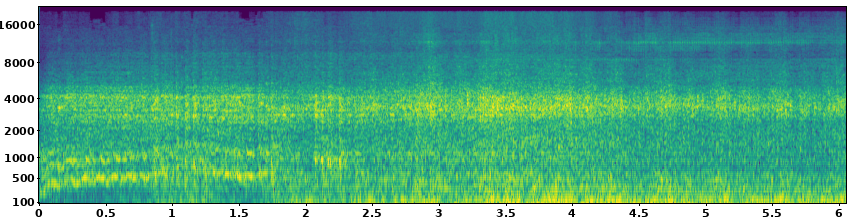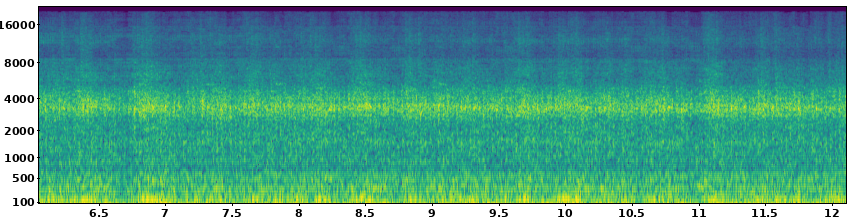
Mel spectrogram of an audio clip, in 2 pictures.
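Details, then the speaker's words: Volvo truck diesel started in the garage after a coolant refill: loud, raspy, harsh unmuffled idle roar from exhaust escaping through a hole in the muffler. "запускаем мотор запустилась глушитель дырявый и находиться в гараже Нереально"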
